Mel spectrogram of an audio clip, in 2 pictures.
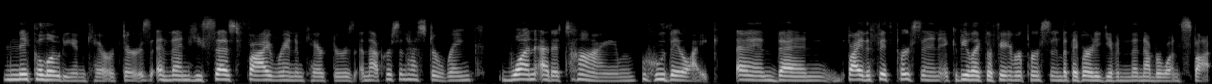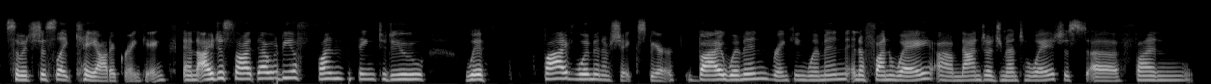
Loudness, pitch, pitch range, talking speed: -22 LUFS, 210 Hz, 190-235 Hz, 205 wpm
